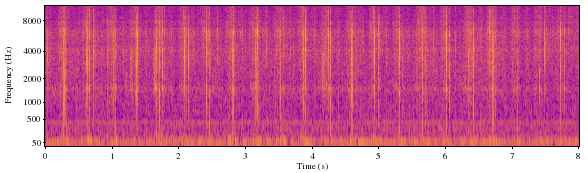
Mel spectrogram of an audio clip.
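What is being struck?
Synthetic stretch fabric leggings.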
